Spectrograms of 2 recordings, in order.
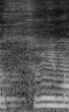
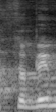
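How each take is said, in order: First: स्विम said in one go with a W glide; one-syllable स्विम. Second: स्विम wrongly said as "su-bim", with a B; mispronounced स्विम. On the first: Teacher showing how it is read, स्विम as one syllable. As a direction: run the S and W of स्विम together. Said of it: "एक बार में पढ़ते हैं इसको". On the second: Teacher showing the wrong reading, स्विम as "su-bim". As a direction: break स्विम into two syllables, su-bim. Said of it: "स्विम नहीं होता". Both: Shown as a demonstration.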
